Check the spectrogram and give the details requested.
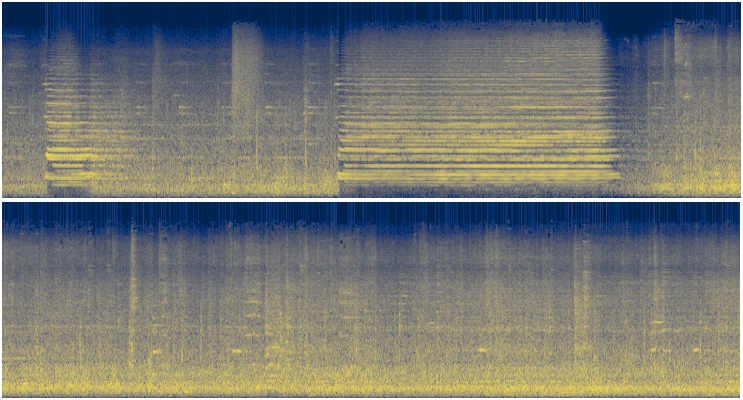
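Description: Freight train horn sounding a short blast, then a long blast of about five seconds. Then a Norfolk Southern freight of covered hoppers rolls steadily over the grade crossing, its wheels clacking over the rail joints.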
